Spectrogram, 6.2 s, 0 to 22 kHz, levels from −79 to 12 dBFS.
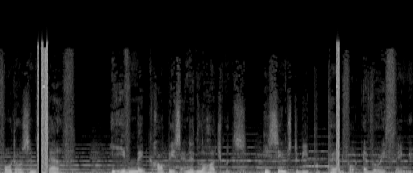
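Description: At 0.56 s an uninitialised buffer plays for 160 ms, until 0.72 s. The playback chain sent out a block before any audio had been written into it. Whatever stale data sat in that memory was read as samples. The result is a short, loud burst of harsh digital noise. It happens again at 5.04 s, this time lasting 40 ms, to 5.08 s. The shorter block gives a briefer burst.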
